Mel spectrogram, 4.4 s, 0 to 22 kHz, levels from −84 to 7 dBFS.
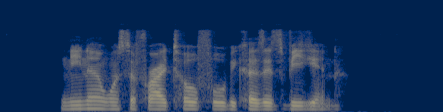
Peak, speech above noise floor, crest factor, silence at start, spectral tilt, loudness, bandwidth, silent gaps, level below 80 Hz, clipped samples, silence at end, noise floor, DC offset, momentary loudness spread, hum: -10 dBFS; 55 dB; 22 dB; 0.6 s; -5 dB/octave; -31 LUFS; 7.8 kHz; none; -70 dBFS; under 0.1%; 1.05 s; -86 dBFS; under 0.1%; 7 LU; none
